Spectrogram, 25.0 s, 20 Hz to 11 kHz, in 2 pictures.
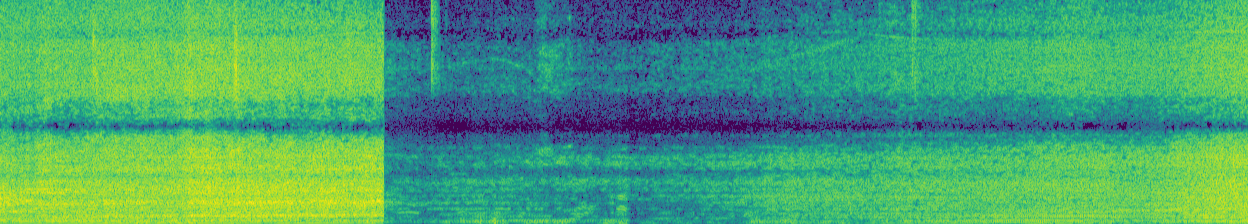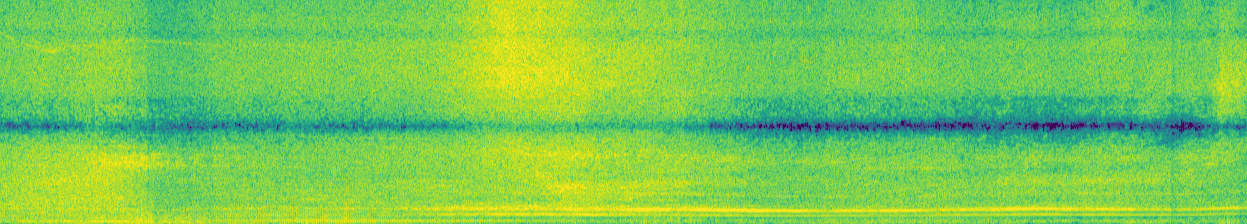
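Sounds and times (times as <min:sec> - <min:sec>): bus engine and tyre noise: 0:00.0 - 0:24.9
air horn high tones: 0:12.7 - 0:24.9.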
